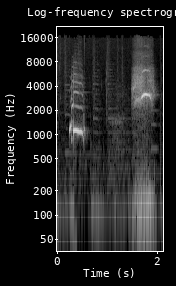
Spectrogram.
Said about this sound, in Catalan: tu tens un flaviol, que és un instrument valencià, que és l'equivalent a la dolçaina, i Carolina té el seu xiulet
